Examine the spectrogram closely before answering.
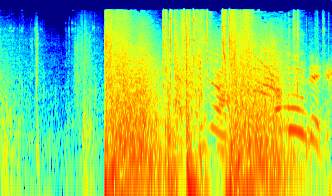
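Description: Gunshots bang sharply, close by.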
